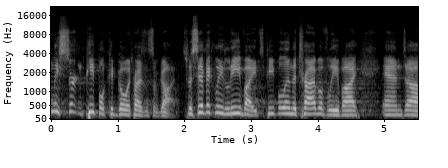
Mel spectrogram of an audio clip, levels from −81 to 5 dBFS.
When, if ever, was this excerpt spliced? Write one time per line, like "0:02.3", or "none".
0:01.2
0:01.9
